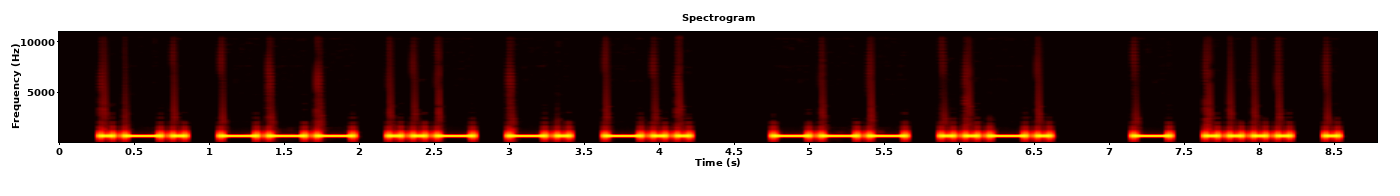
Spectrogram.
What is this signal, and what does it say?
Morse code, heard as a keyed tone, about 15 wpm, 700 Hz. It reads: ROUND OF THE
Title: Sentences from Top 1000 Words - Review Part 4 - 15wpm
